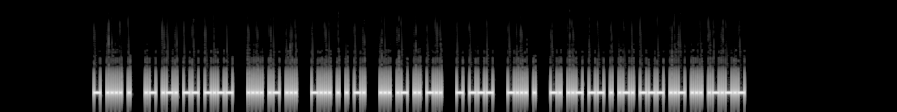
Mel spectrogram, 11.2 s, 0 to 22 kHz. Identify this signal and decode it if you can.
Morse code, heard as a keyed tone, about 44 wpm, 700 Hz. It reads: THE ARMY HAS BEEN SAID TO BE NUMEROUS.
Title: Sentences from Top 1400 Words 45wpm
